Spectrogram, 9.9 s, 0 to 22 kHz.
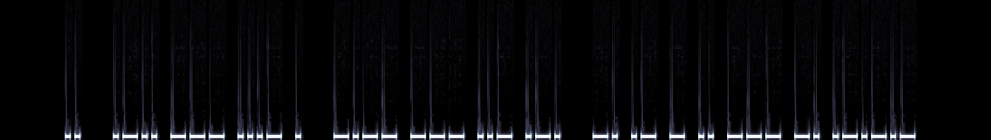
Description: Morse code, heard as a keyed tone, about 25 wpm, 700 Hz. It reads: I LOVE YOUR NATION.
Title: Sentences from Top 1000 Words - Review Part 6 - 25wpm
